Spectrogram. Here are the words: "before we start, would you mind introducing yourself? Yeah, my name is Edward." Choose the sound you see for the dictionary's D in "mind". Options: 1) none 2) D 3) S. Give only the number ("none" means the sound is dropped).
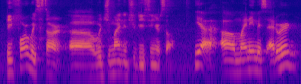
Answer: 1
